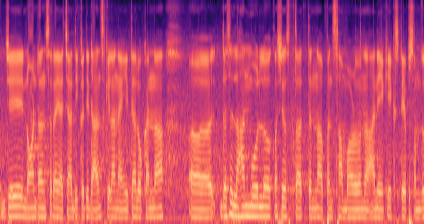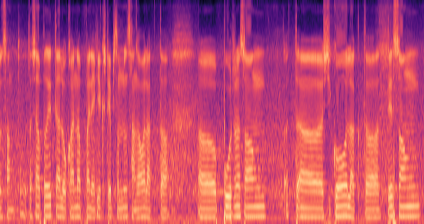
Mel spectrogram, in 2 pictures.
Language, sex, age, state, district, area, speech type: Marathi, female, 18-30, Maharashtra, Nagpur, urban, spontaneous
